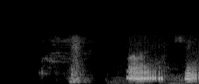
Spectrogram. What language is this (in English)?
Punjabi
